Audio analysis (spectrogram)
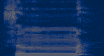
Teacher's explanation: लहुमुल्लाहु मूतू मी पेशवा मू ता पेशवा तू मूतू फ़क़ाल लहुमुल्लाहु मूतू सुम्मा सा की पेश को मीम के साथ मिलाते हुए पढ़ेंगे क्योंकि मीम के ऊपर शद है और जब मीम के ऊपर शद आ जाती है तो वहाँ पर गुन्ना भी अदा किया जाता है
